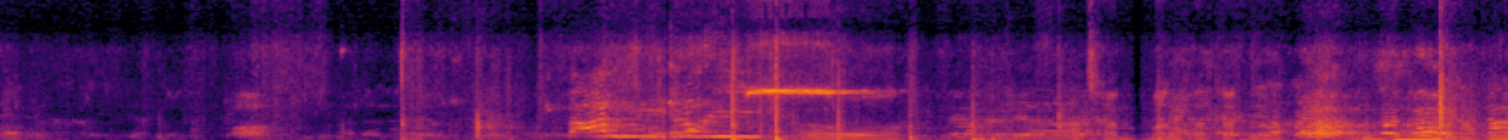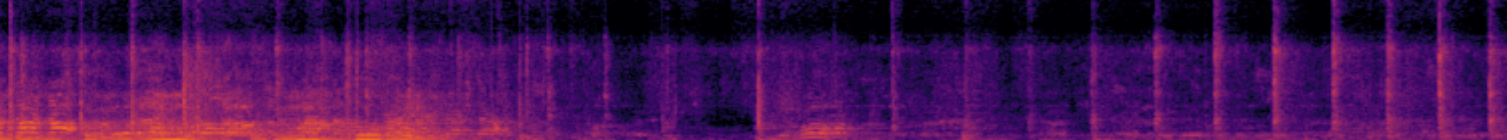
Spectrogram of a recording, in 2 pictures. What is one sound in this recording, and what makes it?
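A volleyball is struck with sharp slaps.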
